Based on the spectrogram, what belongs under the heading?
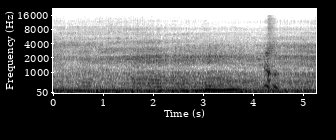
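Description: Vintage cars driving slowly past at low revs, a steady engine hum; one engine note rises and gets louder about three seconds in as a car passes close. A brief high-pitched sound near the end.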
